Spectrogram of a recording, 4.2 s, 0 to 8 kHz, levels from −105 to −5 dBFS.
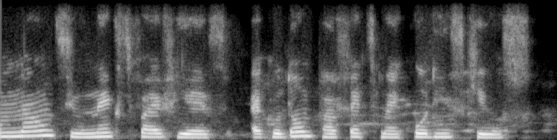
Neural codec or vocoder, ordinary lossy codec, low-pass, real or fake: none; Opus, 32 kbps; 7.2 kHz; real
